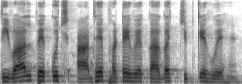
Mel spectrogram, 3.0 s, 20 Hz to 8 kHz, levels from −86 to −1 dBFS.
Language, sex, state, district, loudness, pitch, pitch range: Hindi, male, Jharkhand, Ranchi, -17 LUFS, 130 Hz, 115-150 Hz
